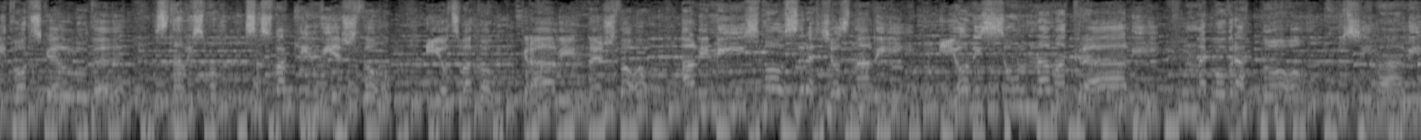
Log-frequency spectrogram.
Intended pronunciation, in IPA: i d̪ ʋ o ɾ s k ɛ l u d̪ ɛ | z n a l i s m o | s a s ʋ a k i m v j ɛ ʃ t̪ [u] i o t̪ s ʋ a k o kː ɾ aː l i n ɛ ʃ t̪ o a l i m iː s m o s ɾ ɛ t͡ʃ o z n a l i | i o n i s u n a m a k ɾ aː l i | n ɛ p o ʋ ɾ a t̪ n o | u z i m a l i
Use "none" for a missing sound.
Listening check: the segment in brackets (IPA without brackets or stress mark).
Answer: o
